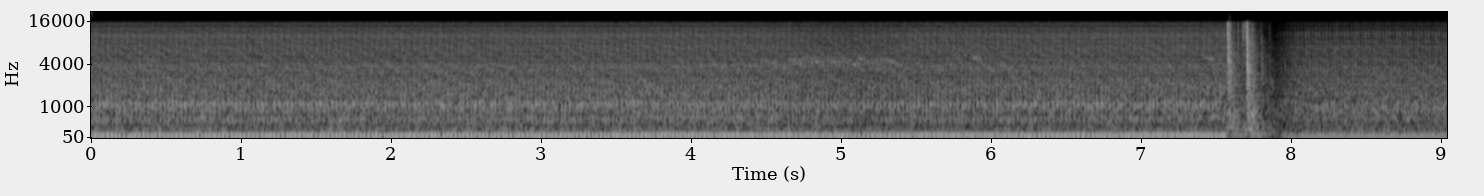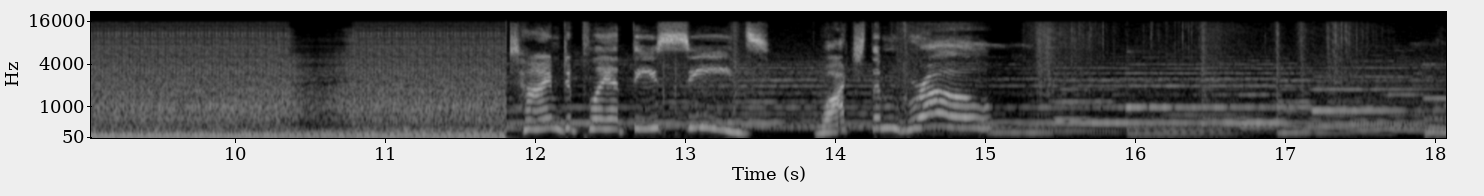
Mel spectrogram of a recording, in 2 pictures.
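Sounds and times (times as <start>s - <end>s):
engine running with deep hum: 0.0s - 11.9s.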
